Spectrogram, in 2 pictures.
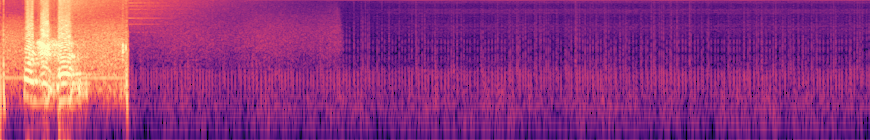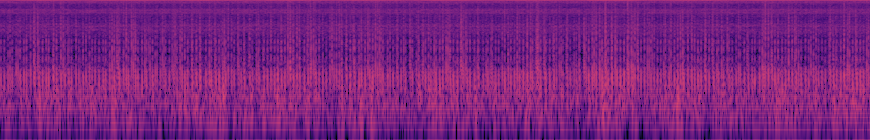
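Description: A radio voice call cuts off about a second in, leaving near silence with only a faint low hiss.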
